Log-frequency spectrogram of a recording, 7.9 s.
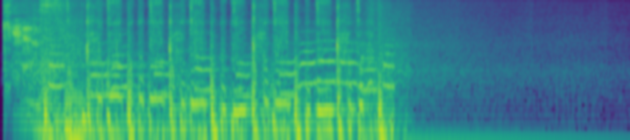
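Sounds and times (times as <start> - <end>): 
beatbox: 0.5 - 4.8.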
